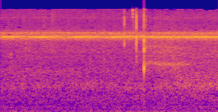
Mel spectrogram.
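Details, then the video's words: Crickets outdoors in the middle of the afternoon during stormy thunderstorm weather, sounding loud: a steady, unbroken high-pitched trill throughout, over a low rumble of distant traffic, with one brief sharp click. "and the Crickets are so loud"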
